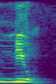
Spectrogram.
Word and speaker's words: nu: Next is frequency, और frequency को represent करते हैं हम इस सिंबल से, और इसको बोला जाता है न्यू।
